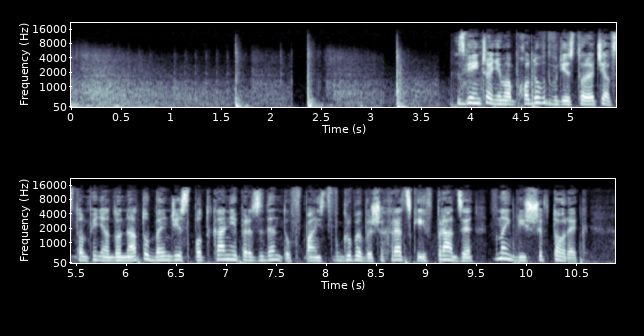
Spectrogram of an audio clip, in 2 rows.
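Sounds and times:
artillery fire during a military exercise on a training range: 0.0s - 5.0s
speech: 3.8s - 10.8s.

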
